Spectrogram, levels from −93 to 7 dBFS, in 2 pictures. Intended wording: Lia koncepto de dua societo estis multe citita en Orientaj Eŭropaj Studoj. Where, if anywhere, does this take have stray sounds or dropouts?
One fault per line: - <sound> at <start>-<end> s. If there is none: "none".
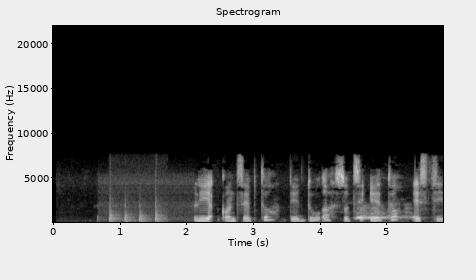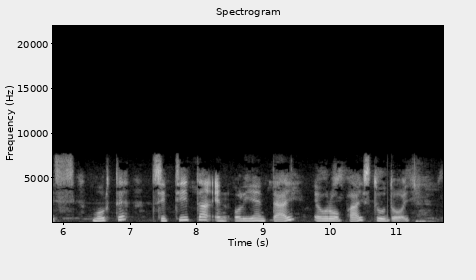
- thud at 0.8-1.7 s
